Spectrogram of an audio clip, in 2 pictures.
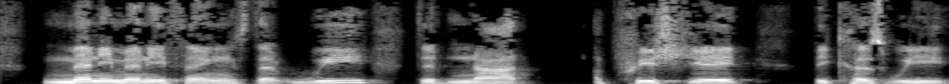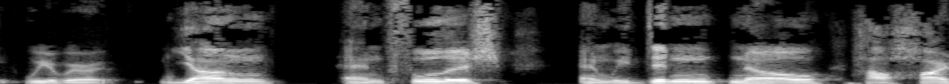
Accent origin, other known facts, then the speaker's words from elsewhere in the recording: Glen Ridge, New Jersey, United States; I'm going down a street where I grew up in Glen Ridge, New Jersey, named Midland Avenue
